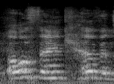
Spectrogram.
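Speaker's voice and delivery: slow, high, loud relief; drawn-out, hammed-up drunken relief; relieved drunk sigh. A narrator's reading. Drunk to cop on hearing his wife fell out, relieved sigh. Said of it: "sighed the drunk".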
